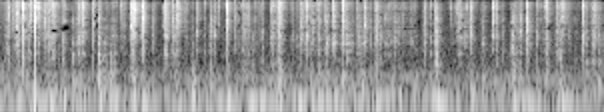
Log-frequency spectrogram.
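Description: Fingernails scratch a long, solid wooden stick with peeling bark as it rests on a towel, and bark flakes fall away. A rapid run of dry, bright clicks and crackly scratches comes in uneven bursts over a faint low rumble, each tick dying away almost instantly.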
